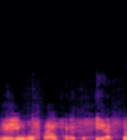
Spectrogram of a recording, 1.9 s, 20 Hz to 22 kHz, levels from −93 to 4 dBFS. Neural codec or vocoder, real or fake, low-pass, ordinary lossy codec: codec, 44.1 kHz, 1.7 kbps, Pupu-Codec; fake; 10.8 kHz; MP3, 48 kbps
